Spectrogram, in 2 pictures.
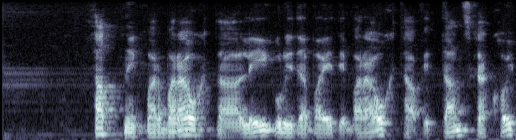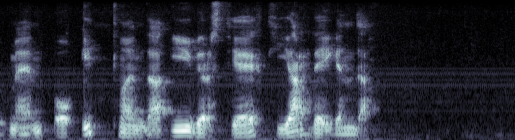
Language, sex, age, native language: Icelandic, male, 30-39, Icelandic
